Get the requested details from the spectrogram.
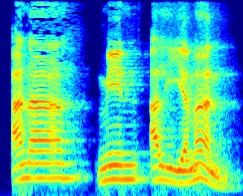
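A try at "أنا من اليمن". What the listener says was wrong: Al-Yaman, ahsan.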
